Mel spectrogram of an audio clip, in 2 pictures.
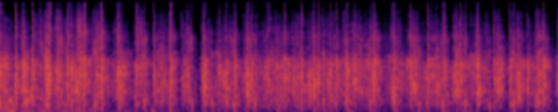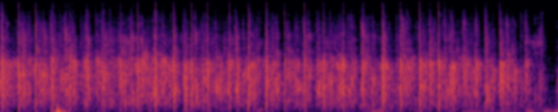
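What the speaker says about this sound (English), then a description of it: "quick round of applause?" A round of applause in a briefing room at a State Department press briefing, steady and moderately dense clapping from a modest group that carries on evenly for many seconds, heard at a distance and fairly faint.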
